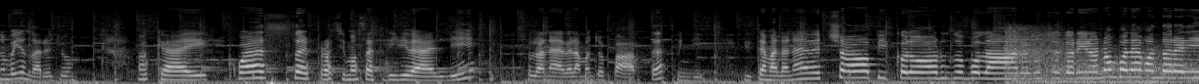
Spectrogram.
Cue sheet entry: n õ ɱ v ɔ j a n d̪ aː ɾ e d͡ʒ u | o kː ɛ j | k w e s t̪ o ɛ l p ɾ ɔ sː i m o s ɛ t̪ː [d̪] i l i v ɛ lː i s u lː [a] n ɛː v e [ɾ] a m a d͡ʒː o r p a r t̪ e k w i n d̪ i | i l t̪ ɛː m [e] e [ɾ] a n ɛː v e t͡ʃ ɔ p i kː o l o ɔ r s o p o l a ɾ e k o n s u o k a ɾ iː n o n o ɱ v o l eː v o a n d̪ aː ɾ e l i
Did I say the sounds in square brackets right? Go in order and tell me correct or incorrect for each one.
correct, correct, incorrect: l, incorrect: a, incorrect: l

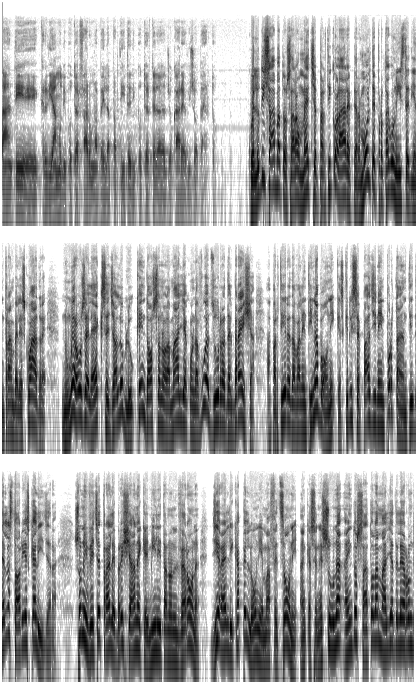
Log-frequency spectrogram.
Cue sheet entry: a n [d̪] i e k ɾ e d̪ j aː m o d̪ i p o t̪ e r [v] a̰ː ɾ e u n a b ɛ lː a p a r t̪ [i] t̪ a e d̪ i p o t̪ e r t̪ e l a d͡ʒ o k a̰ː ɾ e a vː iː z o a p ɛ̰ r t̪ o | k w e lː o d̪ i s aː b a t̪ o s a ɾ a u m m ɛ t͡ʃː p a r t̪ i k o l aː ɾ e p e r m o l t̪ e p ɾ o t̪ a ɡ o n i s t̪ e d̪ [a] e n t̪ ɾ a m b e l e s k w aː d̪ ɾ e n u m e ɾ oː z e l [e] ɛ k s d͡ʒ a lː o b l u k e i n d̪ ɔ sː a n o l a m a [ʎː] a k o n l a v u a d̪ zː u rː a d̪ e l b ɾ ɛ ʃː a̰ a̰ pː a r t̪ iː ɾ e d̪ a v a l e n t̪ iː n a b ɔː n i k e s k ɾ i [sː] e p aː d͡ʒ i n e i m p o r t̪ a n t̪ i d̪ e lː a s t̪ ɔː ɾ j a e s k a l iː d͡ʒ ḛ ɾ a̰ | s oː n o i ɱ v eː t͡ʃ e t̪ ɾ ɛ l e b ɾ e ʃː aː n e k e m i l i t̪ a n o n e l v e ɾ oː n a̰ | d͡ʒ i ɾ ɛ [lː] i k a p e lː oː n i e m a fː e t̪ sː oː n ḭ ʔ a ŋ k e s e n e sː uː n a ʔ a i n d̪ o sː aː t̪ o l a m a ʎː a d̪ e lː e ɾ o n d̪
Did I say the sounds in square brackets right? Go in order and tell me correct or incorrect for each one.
incorrect: t̪, incorrect: f, incorrect: iː, incorrect: i, correct, correct, correct, correct

